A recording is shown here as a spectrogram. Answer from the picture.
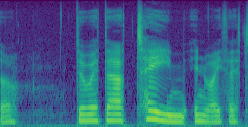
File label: "teim", Welsh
